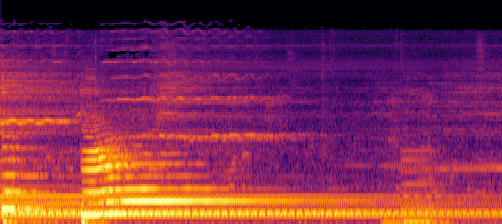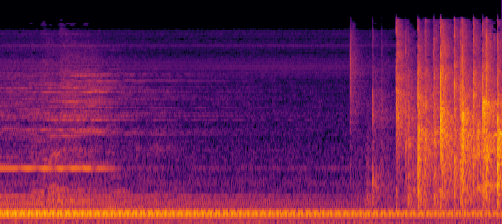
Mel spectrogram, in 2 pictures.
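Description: A live band of electric bass, violin and keyboard holds the final chord of a piece: a chord struck about a second in rings over a sustained low note and slowly fades away. Audience applause starts near the end.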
